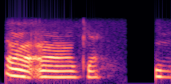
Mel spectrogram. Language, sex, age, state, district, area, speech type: Malayalam, female, 60+, Kerala, Wayanad, rural, conversation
